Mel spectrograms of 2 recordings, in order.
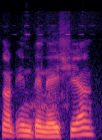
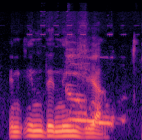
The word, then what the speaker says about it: Indonesia: from indonesia another sound it is not indonesia i this s sounds like zed in indonesia indonesia very good indonesia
